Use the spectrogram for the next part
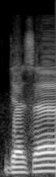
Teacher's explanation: Karena di sini ada bacaan namanya mad wajib muttasil, yaitu adanya mad yang disebabkan karena adanya hamzah yang terletak setelah huruf mad. Dan dia wajib kita panjangkan 4 atau 5 harakat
